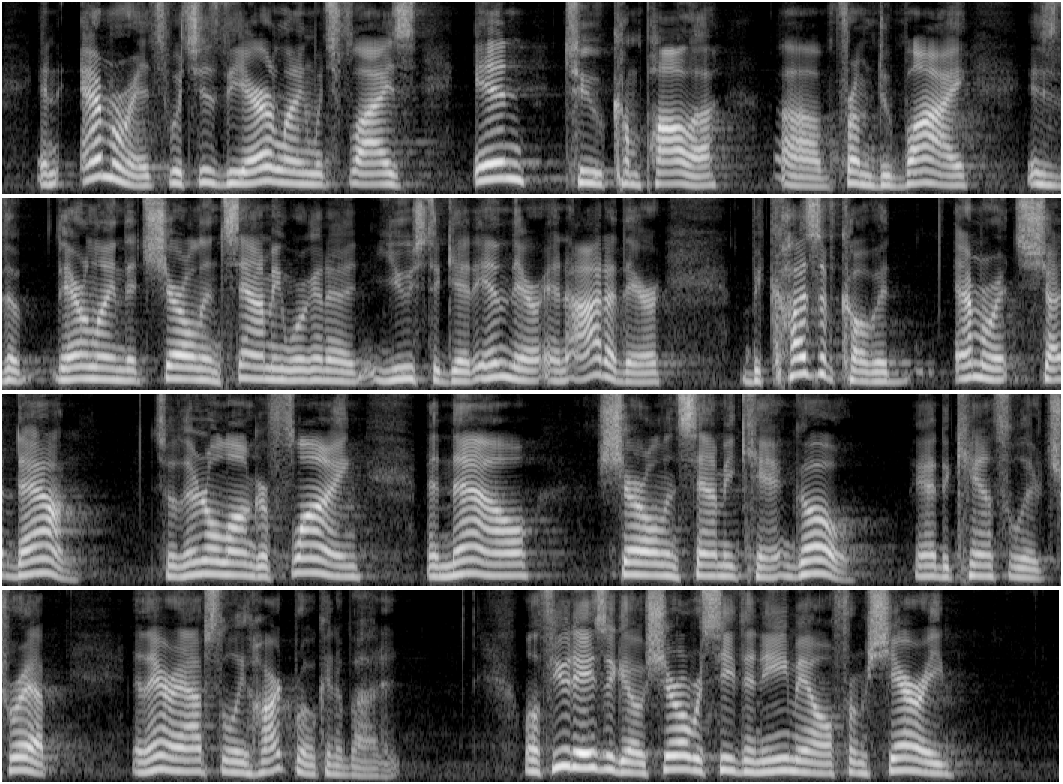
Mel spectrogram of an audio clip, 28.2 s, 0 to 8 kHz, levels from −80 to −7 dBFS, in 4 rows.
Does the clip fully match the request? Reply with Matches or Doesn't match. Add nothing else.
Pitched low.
Doesn't match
